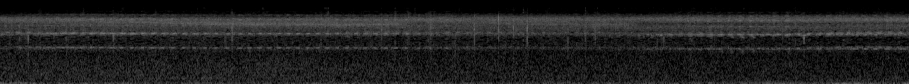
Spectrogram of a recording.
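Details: Evening cicadas (higurashi) in woodland, with wind and falling leaves in the setting, form a continuous high shrill wall of sound. A few faint clicks run through it, and the upper bands shift slightly partway through.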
